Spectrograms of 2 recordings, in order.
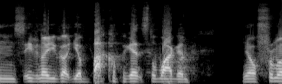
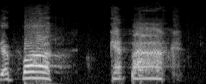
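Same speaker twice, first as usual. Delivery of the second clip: muffled, very high-pitched yelling; 12 semitones higher, 3 dB louder than usual. Voicing a character jumping from a wagon, waving her hands: muffled shout. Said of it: "just this muffled".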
